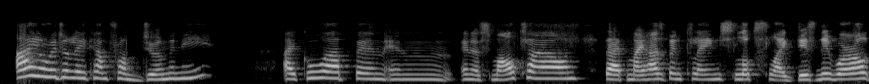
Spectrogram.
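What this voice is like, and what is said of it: German-accented English. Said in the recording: “I get told I have an accent, and guess what? So do you.”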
